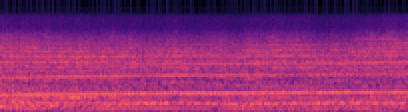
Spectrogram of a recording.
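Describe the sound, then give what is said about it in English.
A bulbous black police cruiser races up beside a passenger bus on a long causeway between islands, its engine a loud, steady, dense roar that fills the whole clip. “a bulbous black police cruiser races up beside a passenger bus.”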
